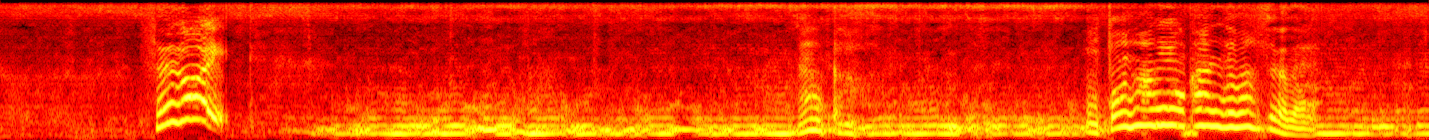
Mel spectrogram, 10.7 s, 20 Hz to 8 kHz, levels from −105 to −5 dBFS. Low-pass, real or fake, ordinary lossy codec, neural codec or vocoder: 7.2 kHz; fake; none; codec, 16 kHz, 2 kbps, FreqCodec, larger model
